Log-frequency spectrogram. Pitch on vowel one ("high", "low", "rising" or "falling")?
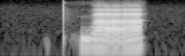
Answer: low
